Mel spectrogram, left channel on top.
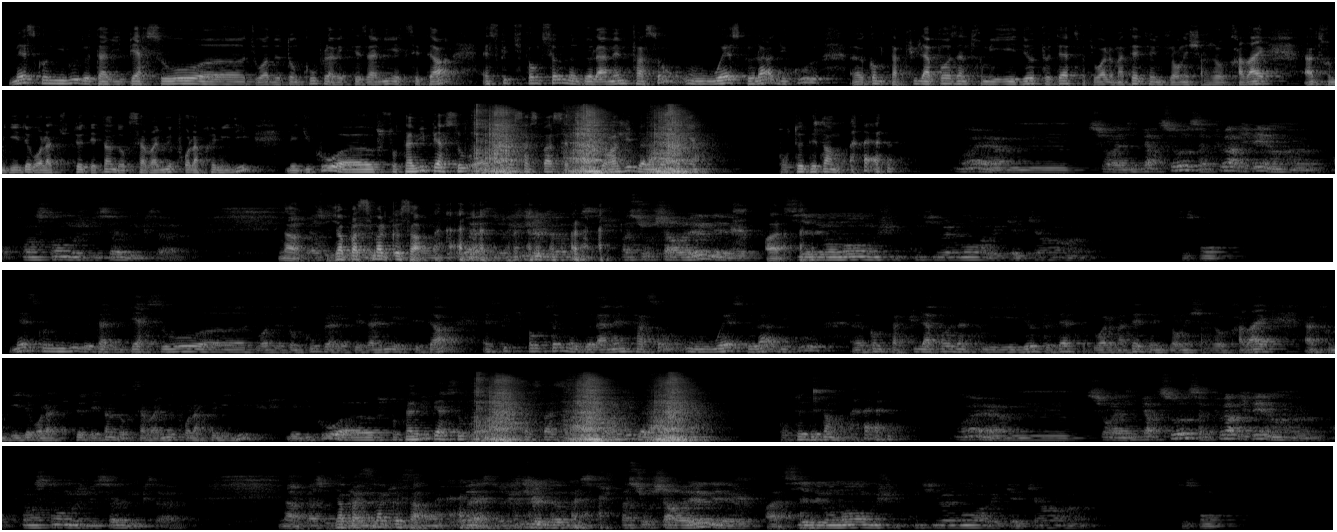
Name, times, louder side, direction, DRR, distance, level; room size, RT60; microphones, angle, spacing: voice 1, 0.0-20.4 21.1-22.3 29.4-31.5 31.9-32.0 32.4-32.5 34.0-34.6, left 6 dB, 85° left, 9 dB, 0.3 m, -39 dB
sound 1, 18.0-19.3 19.7-20.2, left 1 dB, 20° left, 0.5 m, -30 dB
voice 2, 22.8-37.5 38.4-38.8, equal, 85° right, -6 dB, 1.1 m, -44 dB
3.8 x 3.7 x 2.3 m, 0.91 s
head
